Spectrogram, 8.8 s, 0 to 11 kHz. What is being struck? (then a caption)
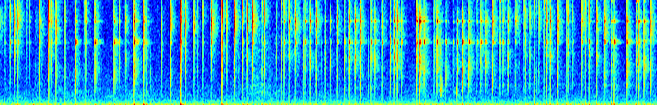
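Small amber glass bottle with plastic lid. Long gold nails tap and scratch the glass body of a small amber glass bottle with a white plastic lid. A rapid, steady run of about 63 crisp, dry clicks and scrapes is heard, each very short and bright with almost no low end or ring.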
